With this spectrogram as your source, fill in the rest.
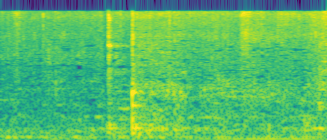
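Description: Taro root fries in ghee with a soft, steady sizzle and a couple of brief stirring scrapes, close and fairly quiet.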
